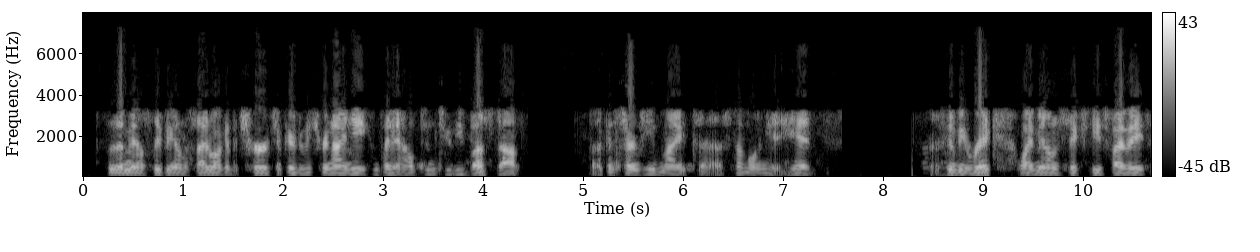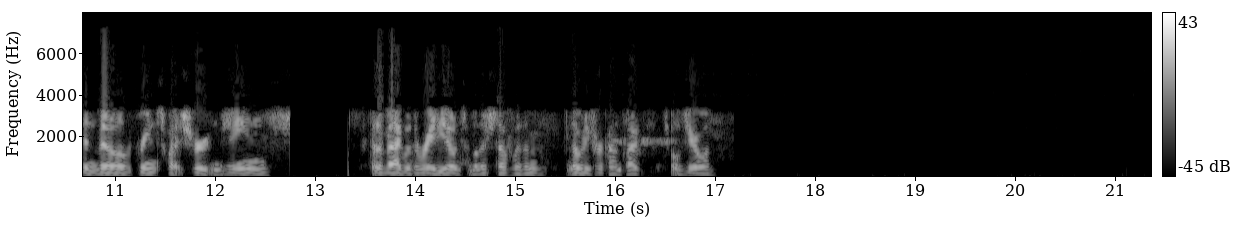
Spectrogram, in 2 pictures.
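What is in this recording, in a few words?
scanner, Phoenix Police Department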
